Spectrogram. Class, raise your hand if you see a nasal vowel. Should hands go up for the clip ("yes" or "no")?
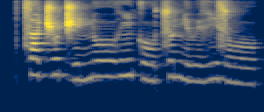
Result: yes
